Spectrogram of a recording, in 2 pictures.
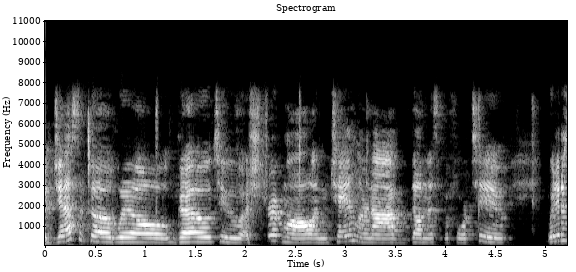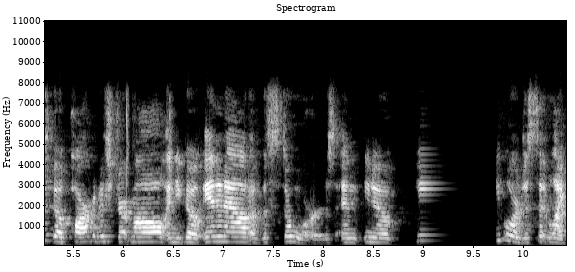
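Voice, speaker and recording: A woman coaching her sales team in an upbeat, chatty way, her talk full of fillers. Her voice sits at a medium pitch. The recording sounds dull and lo-fi. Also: fairly bright tone. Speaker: network marketing team leader.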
